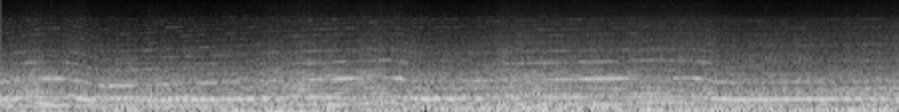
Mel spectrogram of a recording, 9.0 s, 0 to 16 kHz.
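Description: Supercharged 6.2-litre Hellcat Hemi V8 in a Jeep Gladiator accelerating hard, heard from the cab: the engine note climbs and drops back at upshifts about a second, four seconds and seven seconds in, then holds a steady note near the end.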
